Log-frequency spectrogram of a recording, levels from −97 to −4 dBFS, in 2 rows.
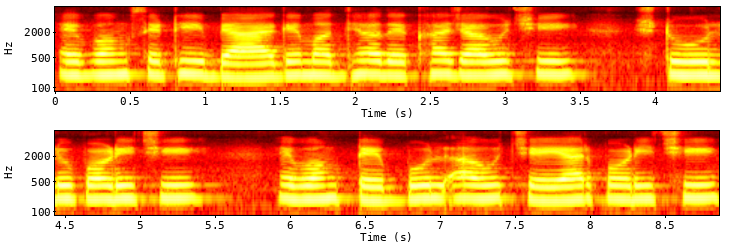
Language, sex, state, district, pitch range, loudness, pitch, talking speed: Odia, female, Odisha, Nuapada, 200-210 Hz, -16 LUFS, 205 Hz, 80 wpm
